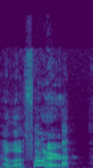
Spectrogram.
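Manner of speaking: voice breaking and cracking mid-line. Retelling how the other speaker just said it: imitating a cracking voice. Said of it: "as his voice cracks".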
